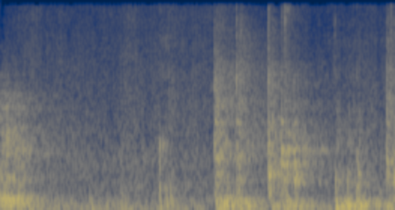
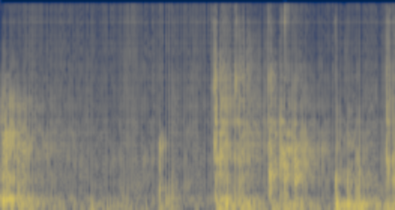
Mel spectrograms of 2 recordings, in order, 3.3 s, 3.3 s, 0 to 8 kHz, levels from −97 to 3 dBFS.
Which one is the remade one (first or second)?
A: second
